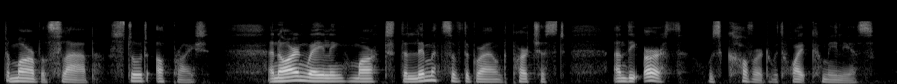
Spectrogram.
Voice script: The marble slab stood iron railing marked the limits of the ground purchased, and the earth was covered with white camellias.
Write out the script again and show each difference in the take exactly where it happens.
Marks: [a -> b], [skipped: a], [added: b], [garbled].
The marble slab stood [added: upright an] iron railing marked the limits of the ground purchased, and the earth was covered with white camellias.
